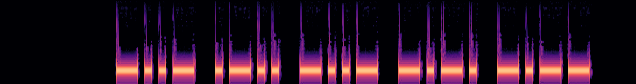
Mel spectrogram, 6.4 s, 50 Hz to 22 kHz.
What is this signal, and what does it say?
Morse code, heard as a keyed tone, about 17 wpm, 700 Hz. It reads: XLXCY
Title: Code Groups - 5 Letters - 17wpm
